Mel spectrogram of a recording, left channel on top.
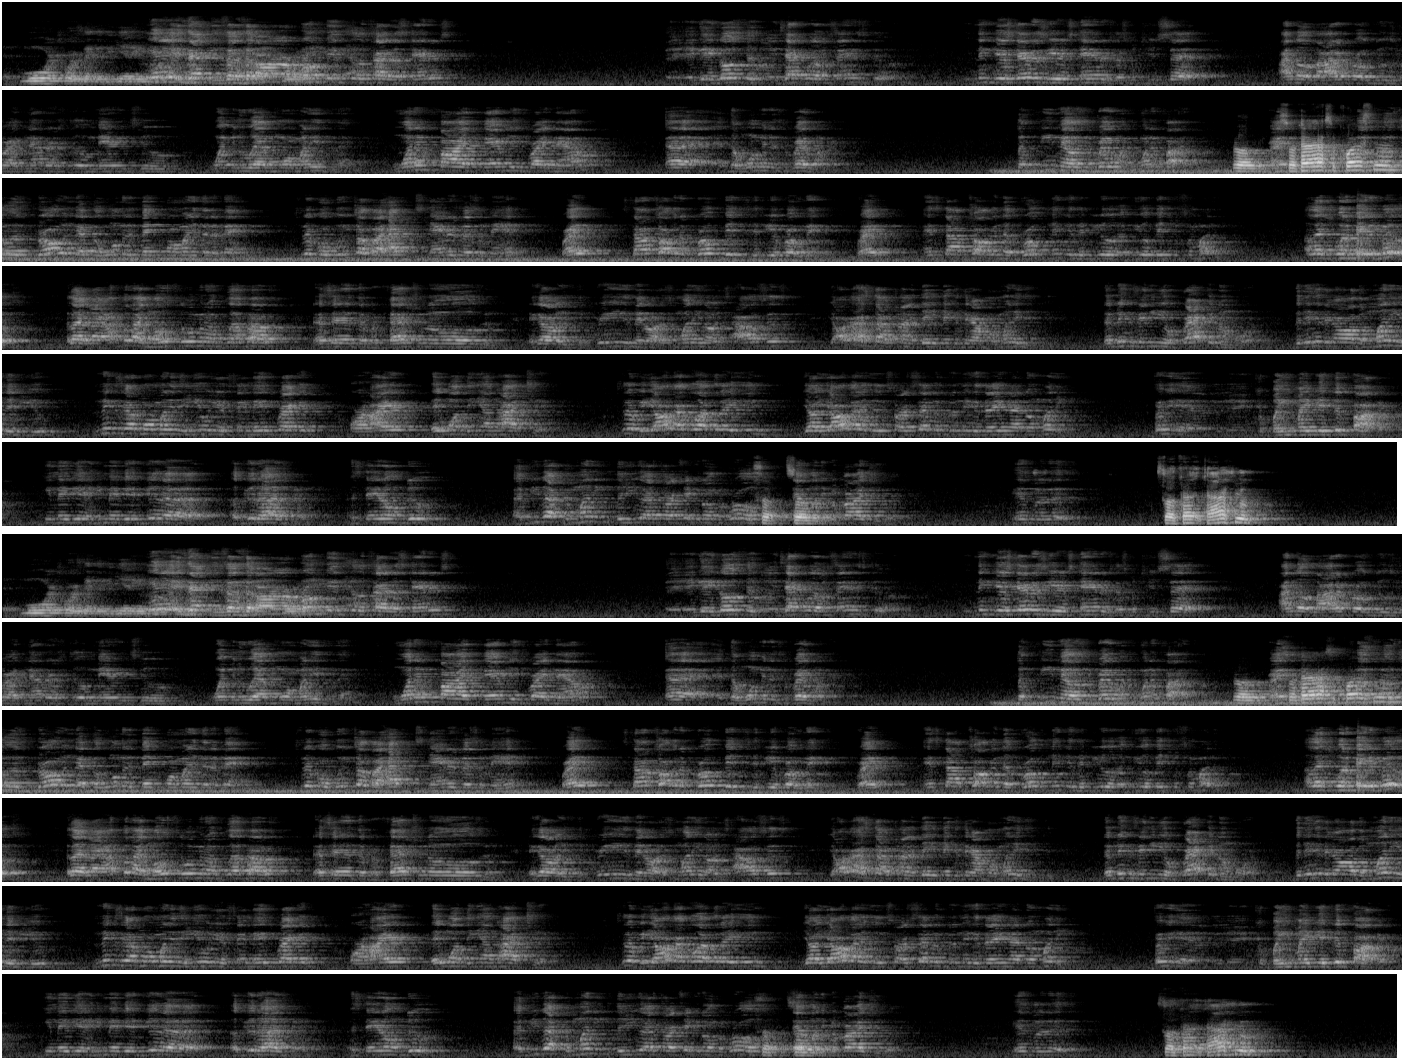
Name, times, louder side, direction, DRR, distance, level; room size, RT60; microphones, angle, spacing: voice 1, 0.2-1.8 2.3-3.5, left 1 dB, 20° left, -10 dB, 0.9 m, -29 dB
voice 2, 1.4-4.5 6.6-9.0 9.6-11.9 12.8-15.7 16.1-17.5 17.9-19.9 20.6-22.3 24.1-25.9 26.7-26.9 27.5-30.4 31.0-33.2 33.6-33.8 34.3-36.3 36.5-36.8 37.2-40.1 41.0-42.2 42.6-44.7 45.1-46.9 47.3-49.8 50.3-52.5 53.0-54.5 54.9-56.4 56.9-59.1 59.5-60.0 60.3-61.4 62.2-63.6 64.0-66.6 67.5-69.9 70.4-72.0 72.3-73.1 73.5-74.3 75.1-77.6 77.9-79.0 80.1-80.7, right 1 dB, ahead, -1 dB, 0.6 m, -30 dB
sound 1, 23.9-43.0, equal, 80° left, 1.0 m, -43 dB
voice 3, 26.3-28.0 77.6-78.2 81.6-82.5, left 5 dB, 65° left, 9 dB, 0.3 m, -19 dB
4.8 x 2.4 x 4.0 m, 1.0 s
head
